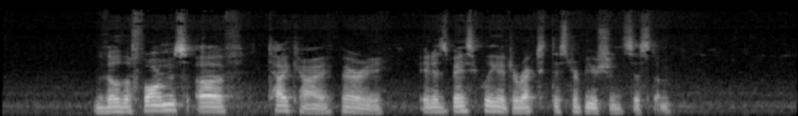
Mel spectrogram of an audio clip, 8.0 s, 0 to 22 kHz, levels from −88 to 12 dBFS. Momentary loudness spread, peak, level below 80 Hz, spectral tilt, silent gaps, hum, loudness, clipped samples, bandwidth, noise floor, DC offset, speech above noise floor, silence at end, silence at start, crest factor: 15 LU; -2 dBFS; -60 dBFS; -6 dB/octave; none; none; -20 LUFS; under 0.1%; 15.5 kHz; -56 dBFS; under 0.1%; 37 dB; 1.3 s; 0.95 s; 18 dB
